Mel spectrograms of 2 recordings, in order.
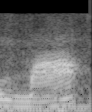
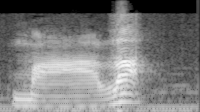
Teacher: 后边的动词如果是这个降调的，这个马就读升调。 这个马就读升调，就是你比如说拉是这个升降调，不是高平调。前边的马呢就读它的原调，就读麻，就读这个2声升调。马拉这是连读，马拉是连读，也可以不连读，就是马拉。这是一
